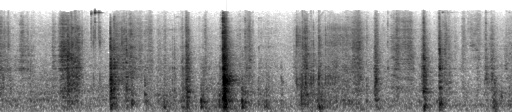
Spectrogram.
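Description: Handling noises of a fiberglass animatronic face shell being pried and wiggled against the snaps and posts that hold it to the head: scattered scrapes and small clicks, with one sharp click about three seconds in.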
